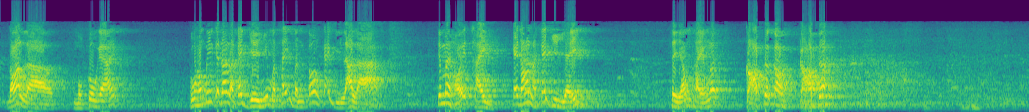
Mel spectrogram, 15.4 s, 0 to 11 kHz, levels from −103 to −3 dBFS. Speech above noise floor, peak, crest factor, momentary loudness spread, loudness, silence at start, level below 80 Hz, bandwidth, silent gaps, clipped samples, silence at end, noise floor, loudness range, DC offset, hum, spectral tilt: 26 dB; 0 dBFS; 10 dB; 21 LU; -9 LUFS; 0 s; -44 dBFS; 11 kHz; none; 1%; 0 s; -34 dBFS; 3 LU; under 0.1%; none; -5.5 dB/octave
